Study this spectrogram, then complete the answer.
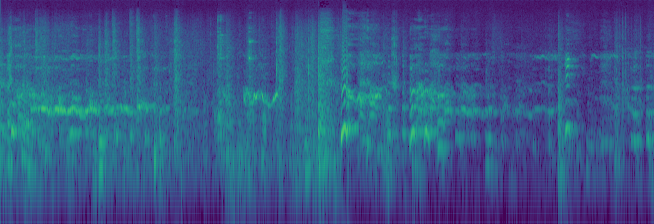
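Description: A man laughs loudly and heartily nearby.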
